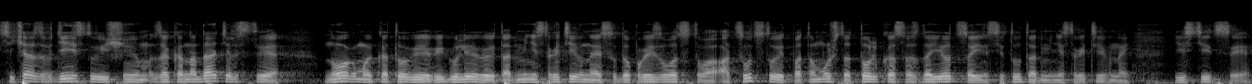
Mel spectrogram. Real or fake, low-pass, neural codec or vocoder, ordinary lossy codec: real; none; none; none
